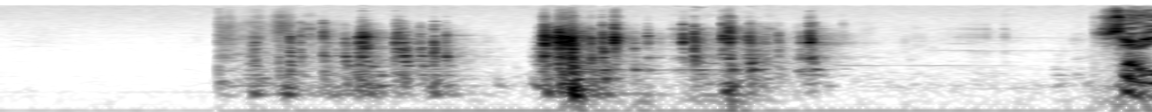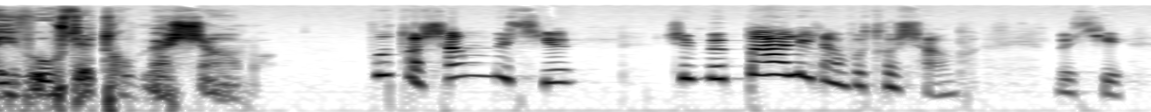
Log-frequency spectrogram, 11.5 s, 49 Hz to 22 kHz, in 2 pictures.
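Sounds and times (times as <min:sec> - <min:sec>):
loud bang of wood and metal: 0:01.1 - 0:04.6
rattling and clattering: 0:01.1 - 0:05.5
door latch clacking as door opens: 0:01.3 - 0:04.4
speech: 0:05.5 - 0:11.5.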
